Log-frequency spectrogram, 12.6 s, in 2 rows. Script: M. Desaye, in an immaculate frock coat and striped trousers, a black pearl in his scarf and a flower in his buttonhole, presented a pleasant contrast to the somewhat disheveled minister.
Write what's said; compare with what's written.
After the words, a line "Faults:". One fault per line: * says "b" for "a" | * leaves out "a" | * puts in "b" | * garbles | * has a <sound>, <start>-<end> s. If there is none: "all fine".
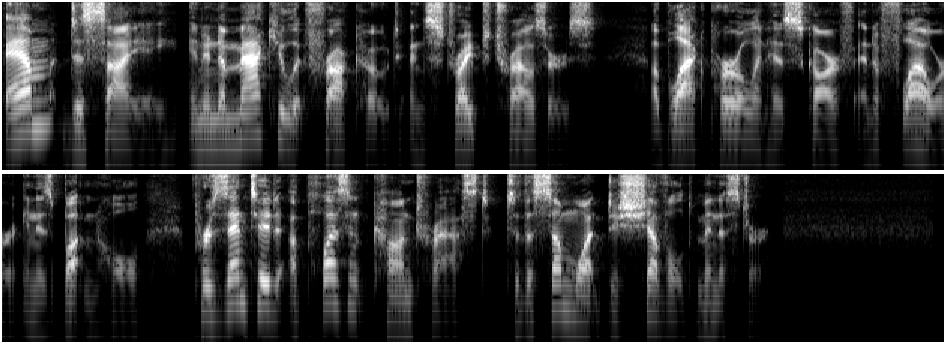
M. Desaye, in an immaculate frock coat and striped trousers, a black pearl in his scarf and a flower in his buttonhole, presented a pleasant contrast to the somewhat disheveled minister.
Faults:
all fine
